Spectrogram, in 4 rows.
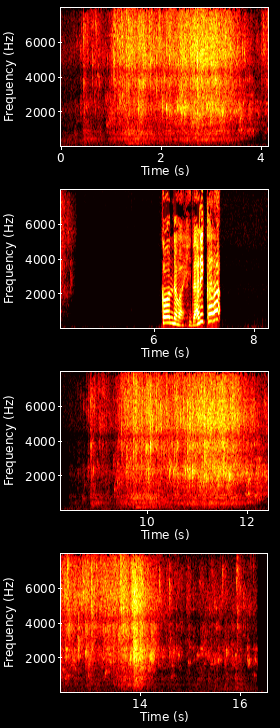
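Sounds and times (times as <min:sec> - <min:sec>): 
hot water poured over a person's body before a bath: 0:00.4 - 0:04.4, 0:08.7 - 0:16.4
speech: 0:06.3 - 0:07.4.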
